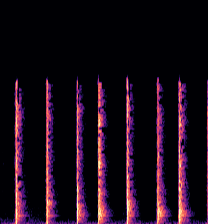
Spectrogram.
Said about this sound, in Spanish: ahora los voy a invitar a hacer una clave batiendo palmas.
